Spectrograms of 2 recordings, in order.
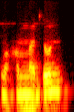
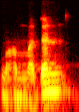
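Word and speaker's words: محمد: So you notice here that a proper name such as Muhammad has three forms in Arabic. Once it's pronounced as Muhammadun. In other place it's pronounced as Muhammadan, and in other place you see Muhammadin.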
